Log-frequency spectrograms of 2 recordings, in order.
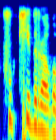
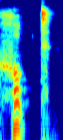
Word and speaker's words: hooked: 자, 크로 발음이 끝나기 때문에 ED 발음은 트로 발음이 돼야 되는 거예요. 그래서 hooked라고 발음하시는 분 많은데요. She hooked, hooked, hooked.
